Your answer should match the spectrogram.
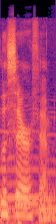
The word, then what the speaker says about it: LE SSERAFIM: way to say it Las seraphim Las seraphim L seraphim yeah and I say leim but a lot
